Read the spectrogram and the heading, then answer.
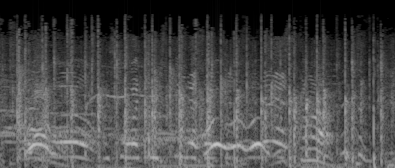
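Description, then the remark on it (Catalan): An audience applauds a sociology professor from the University of Girona with dense, steady clapping for about four seconds while voices talk and call out over it. “Un aplaudiment per la professora de Sociologia de la Universitat de Girona”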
